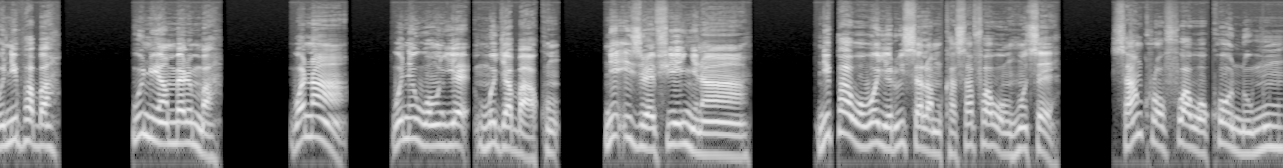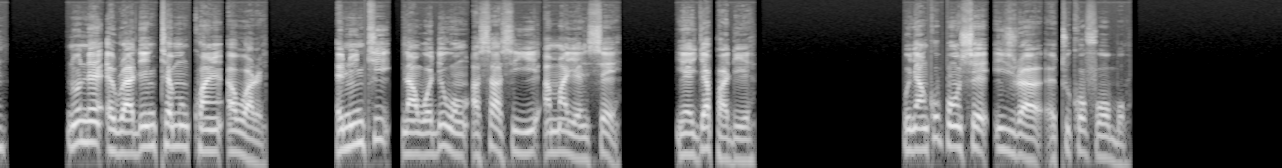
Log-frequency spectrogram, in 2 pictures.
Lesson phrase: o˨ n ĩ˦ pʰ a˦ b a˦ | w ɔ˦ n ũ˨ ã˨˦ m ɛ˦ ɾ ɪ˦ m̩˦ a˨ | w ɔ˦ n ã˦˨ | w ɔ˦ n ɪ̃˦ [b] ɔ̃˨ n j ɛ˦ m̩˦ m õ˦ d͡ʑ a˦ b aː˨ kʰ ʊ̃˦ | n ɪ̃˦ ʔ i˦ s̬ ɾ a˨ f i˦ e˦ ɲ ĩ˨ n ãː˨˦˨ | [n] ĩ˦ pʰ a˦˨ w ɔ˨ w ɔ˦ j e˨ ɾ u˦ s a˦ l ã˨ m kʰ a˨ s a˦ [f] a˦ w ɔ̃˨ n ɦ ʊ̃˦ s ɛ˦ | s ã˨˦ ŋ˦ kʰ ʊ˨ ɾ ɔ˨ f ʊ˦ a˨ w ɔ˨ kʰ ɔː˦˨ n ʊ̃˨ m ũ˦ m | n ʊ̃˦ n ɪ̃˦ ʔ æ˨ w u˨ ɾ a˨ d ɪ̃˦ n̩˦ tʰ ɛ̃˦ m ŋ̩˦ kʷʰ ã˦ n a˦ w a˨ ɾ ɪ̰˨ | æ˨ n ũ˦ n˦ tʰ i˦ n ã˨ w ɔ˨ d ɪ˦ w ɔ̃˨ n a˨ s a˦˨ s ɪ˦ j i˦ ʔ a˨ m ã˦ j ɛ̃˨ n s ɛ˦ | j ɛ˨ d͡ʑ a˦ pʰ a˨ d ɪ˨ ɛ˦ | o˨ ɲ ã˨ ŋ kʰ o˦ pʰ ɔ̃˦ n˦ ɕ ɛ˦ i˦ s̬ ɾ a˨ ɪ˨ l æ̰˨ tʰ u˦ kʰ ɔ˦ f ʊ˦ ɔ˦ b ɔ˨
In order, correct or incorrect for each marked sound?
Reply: incorrect: w, correct, correct

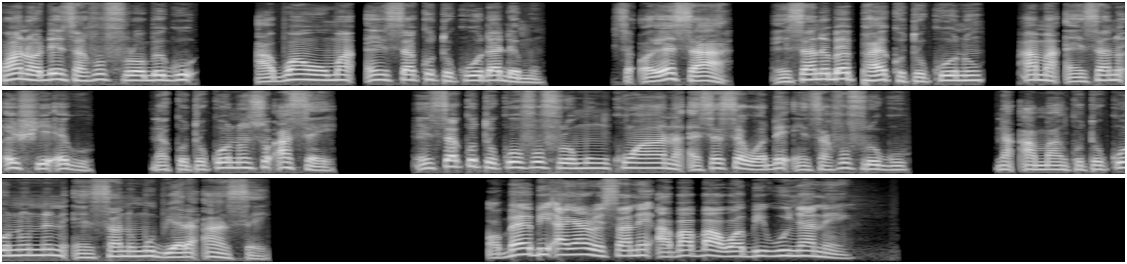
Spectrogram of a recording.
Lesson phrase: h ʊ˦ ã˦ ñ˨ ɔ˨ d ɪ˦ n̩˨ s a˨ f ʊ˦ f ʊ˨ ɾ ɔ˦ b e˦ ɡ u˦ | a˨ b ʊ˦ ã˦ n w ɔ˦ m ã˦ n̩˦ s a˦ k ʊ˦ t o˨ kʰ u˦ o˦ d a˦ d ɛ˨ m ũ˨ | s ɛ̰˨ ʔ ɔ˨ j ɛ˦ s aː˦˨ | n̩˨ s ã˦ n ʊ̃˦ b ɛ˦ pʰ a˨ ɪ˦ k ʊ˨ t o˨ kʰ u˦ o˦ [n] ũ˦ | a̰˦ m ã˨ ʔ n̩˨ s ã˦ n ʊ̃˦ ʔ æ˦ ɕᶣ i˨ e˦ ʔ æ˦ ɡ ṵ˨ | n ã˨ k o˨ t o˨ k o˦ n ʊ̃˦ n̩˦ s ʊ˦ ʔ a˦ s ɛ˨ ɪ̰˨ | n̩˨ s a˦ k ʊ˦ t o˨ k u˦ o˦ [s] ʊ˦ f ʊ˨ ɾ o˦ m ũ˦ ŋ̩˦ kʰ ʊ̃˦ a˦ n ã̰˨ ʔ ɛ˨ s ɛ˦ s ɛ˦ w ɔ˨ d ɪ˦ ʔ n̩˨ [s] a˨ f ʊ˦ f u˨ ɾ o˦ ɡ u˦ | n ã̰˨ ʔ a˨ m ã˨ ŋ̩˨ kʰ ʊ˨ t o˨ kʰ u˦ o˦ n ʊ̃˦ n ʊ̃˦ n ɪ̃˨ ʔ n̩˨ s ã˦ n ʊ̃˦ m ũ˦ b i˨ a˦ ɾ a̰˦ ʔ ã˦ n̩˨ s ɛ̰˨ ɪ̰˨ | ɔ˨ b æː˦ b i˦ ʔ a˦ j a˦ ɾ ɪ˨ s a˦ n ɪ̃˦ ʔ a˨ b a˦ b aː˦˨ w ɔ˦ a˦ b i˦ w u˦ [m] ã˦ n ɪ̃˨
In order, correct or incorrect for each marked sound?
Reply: correct, incorrect: f, correct, incorrect: ɲ

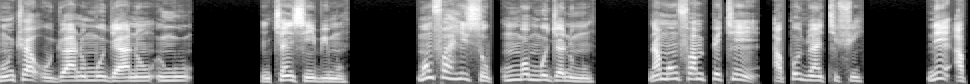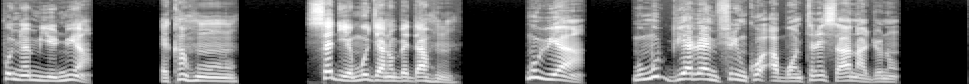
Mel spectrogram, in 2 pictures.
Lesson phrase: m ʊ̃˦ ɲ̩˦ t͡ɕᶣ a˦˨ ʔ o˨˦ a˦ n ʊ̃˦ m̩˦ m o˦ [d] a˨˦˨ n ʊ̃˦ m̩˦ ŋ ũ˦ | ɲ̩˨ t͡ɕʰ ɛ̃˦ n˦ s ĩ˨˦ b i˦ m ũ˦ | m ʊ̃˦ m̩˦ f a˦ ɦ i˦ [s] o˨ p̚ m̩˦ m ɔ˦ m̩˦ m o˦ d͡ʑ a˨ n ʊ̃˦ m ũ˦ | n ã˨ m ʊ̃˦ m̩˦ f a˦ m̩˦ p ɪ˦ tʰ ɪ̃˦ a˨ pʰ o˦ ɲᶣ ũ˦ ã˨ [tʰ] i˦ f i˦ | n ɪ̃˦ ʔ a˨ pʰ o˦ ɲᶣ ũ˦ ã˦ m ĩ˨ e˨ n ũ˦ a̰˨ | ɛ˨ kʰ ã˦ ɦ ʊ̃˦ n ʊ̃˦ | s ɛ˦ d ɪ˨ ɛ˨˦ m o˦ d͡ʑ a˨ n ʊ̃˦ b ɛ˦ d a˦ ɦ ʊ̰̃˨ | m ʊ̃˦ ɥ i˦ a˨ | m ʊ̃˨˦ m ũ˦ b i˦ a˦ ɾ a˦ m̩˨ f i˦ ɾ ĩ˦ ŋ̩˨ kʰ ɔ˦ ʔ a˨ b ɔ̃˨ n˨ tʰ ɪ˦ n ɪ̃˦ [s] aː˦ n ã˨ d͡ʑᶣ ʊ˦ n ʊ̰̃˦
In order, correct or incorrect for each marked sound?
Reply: incorrect: d͡ʑ, correct, correct, correct

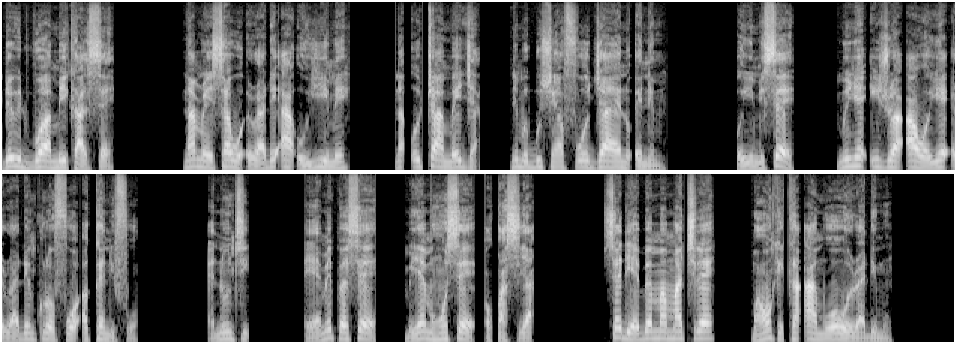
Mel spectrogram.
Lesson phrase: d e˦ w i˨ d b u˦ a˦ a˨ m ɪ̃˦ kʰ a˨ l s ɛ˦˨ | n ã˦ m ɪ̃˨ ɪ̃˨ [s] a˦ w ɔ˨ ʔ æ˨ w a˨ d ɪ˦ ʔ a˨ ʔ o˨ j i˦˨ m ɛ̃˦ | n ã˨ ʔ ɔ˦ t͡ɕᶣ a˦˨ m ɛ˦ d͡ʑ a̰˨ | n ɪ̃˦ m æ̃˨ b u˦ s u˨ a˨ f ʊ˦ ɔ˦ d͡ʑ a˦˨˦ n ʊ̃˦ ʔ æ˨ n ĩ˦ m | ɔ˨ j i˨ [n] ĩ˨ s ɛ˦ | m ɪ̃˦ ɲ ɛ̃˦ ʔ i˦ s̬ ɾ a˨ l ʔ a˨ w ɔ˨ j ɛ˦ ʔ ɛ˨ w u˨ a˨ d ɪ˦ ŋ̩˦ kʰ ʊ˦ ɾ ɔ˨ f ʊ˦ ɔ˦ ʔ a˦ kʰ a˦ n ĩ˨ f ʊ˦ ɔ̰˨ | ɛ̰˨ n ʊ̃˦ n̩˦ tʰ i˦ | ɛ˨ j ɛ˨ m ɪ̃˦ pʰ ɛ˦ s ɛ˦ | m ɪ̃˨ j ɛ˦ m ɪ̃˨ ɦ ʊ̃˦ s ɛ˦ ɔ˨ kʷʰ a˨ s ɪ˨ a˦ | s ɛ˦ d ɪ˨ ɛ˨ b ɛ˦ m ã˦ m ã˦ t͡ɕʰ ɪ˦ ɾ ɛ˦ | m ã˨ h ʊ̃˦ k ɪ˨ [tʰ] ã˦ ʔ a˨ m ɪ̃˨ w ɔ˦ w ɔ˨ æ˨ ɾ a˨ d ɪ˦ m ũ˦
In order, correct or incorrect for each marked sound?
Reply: correct, incorrect: m, incorrect: kʰ

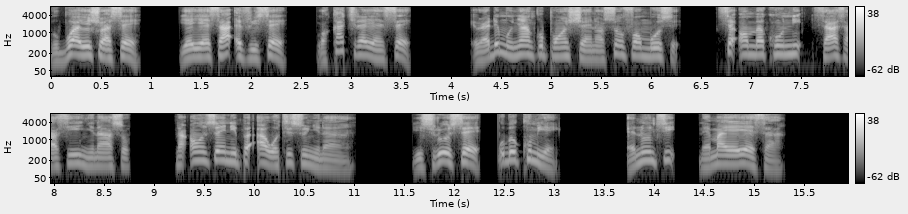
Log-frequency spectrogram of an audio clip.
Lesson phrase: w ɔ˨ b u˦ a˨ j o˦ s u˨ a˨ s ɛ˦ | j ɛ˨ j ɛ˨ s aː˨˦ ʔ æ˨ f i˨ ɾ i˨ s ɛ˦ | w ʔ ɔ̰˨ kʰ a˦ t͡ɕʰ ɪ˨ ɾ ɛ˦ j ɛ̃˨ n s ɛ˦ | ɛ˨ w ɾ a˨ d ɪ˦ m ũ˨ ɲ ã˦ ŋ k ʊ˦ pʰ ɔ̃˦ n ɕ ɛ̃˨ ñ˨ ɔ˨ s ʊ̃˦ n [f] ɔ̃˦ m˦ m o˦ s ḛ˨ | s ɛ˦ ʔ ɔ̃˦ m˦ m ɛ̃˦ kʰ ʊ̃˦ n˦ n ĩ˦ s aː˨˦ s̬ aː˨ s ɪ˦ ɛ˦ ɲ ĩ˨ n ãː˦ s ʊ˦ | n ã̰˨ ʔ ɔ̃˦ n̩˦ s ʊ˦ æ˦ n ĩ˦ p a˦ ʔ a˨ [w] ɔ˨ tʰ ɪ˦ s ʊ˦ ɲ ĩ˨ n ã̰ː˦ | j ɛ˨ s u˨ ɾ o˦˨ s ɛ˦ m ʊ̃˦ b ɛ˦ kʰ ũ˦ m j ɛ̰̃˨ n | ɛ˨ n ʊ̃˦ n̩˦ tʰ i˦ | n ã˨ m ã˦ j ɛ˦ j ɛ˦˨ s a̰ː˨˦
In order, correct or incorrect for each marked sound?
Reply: correct, correct

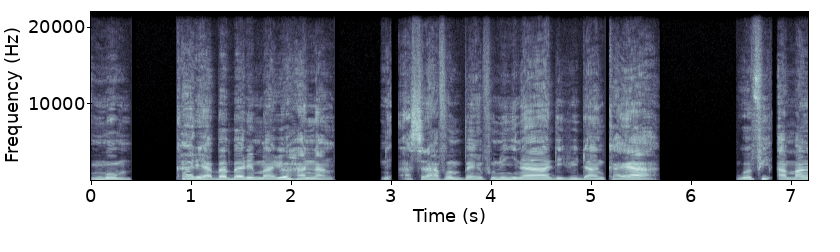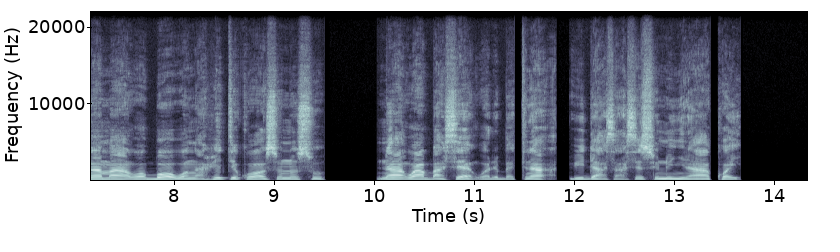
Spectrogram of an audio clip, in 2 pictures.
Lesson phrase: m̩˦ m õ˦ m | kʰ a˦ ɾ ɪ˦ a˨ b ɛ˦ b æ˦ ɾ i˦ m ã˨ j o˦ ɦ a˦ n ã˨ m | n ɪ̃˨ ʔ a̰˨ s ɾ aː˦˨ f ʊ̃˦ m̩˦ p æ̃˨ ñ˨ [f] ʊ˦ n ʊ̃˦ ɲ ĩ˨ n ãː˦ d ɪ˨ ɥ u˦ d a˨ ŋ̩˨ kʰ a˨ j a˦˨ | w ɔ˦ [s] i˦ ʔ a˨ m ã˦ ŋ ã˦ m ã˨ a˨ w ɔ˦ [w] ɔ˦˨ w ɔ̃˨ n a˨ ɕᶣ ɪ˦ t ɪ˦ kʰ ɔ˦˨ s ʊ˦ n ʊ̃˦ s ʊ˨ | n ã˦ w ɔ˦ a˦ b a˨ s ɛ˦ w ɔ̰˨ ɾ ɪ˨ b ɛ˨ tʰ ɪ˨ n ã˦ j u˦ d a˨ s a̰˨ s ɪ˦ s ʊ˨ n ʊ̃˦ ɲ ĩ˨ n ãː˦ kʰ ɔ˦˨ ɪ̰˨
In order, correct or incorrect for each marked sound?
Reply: correct, incorrect: f, incorrect: b

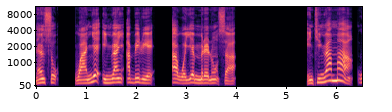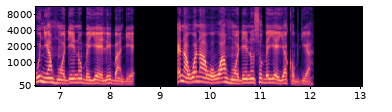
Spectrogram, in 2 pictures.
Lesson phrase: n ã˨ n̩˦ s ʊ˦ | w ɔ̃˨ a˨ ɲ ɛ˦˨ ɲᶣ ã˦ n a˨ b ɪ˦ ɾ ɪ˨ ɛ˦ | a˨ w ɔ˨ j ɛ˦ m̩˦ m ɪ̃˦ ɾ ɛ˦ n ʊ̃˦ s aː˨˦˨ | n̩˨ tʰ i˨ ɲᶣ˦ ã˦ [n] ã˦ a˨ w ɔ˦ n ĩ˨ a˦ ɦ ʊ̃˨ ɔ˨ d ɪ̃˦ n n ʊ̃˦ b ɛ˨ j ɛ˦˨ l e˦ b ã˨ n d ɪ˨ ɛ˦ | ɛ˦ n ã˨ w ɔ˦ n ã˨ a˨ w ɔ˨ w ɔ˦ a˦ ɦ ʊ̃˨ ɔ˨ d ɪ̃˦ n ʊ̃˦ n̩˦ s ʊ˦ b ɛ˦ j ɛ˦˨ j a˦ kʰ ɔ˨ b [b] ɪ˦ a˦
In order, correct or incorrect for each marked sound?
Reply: incorrect: m, incorrect: d

